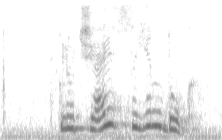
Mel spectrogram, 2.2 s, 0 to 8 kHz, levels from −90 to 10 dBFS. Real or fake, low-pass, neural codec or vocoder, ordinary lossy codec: fake; 7.2 kHz; codec, 16 kHz, 16 kbps, FunCodec, trained on LibriTTS, 50 frames a second; Opus, 32 kbps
